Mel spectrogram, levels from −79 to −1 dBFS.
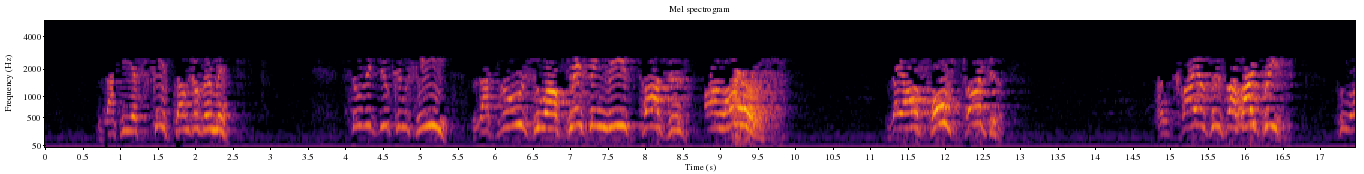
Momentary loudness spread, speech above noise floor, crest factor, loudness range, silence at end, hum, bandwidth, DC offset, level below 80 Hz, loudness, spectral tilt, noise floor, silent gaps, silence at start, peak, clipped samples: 16 LU; 42 dB; 18 dB; 8 LU; 0 s; none; 2.6 kHz; 0.2%; -66 dBFS; -25 LUFS; -12.5 dB/octave; -67 dBFS; none; 0.7 s; -8 dBFS; under 0.1%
